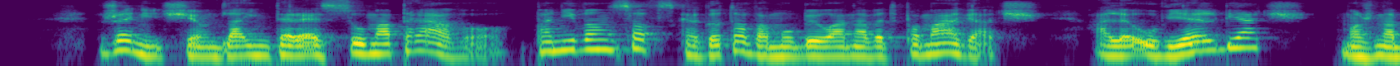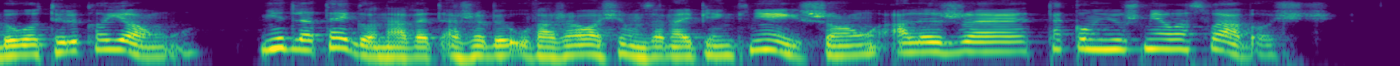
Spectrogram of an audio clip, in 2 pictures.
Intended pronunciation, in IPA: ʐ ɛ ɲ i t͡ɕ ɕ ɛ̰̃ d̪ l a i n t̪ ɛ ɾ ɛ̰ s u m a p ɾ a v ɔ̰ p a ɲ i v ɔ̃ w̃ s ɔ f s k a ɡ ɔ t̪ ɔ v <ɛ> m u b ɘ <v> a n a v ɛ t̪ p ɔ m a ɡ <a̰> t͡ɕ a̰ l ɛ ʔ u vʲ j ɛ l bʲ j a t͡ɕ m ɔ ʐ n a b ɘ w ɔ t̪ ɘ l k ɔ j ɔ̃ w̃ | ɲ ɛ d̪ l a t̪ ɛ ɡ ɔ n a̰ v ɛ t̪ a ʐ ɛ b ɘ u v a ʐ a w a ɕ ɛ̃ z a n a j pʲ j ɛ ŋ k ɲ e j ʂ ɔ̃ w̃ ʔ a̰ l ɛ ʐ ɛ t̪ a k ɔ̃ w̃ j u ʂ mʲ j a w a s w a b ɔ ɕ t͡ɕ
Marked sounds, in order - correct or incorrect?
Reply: incorrect: a, incorrect: w, correct

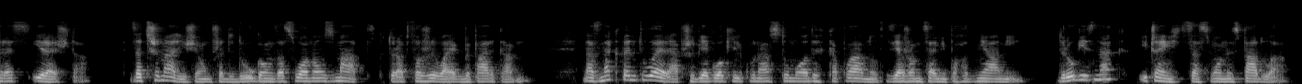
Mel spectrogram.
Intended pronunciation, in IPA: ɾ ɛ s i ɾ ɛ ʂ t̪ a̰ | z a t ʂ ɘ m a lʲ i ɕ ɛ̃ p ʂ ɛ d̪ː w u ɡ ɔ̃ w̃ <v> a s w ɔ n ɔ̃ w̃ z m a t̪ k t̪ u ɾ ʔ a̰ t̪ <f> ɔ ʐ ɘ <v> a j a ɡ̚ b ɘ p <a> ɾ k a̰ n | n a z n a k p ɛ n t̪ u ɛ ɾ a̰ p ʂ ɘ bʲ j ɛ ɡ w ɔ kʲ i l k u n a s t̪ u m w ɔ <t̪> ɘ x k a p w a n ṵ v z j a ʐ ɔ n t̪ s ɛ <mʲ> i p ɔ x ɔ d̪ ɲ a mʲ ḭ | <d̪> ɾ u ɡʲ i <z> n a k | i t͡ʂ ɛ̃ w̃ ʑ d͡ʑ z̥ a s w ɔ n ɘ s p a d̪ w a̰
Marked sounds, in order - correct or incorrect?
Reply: incorrect: z, correct, incorrect: w, correct, incorrect: d̪, correct, correct, correct

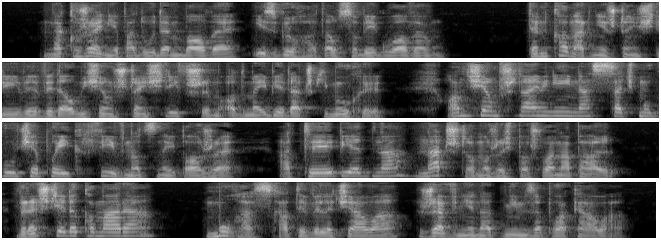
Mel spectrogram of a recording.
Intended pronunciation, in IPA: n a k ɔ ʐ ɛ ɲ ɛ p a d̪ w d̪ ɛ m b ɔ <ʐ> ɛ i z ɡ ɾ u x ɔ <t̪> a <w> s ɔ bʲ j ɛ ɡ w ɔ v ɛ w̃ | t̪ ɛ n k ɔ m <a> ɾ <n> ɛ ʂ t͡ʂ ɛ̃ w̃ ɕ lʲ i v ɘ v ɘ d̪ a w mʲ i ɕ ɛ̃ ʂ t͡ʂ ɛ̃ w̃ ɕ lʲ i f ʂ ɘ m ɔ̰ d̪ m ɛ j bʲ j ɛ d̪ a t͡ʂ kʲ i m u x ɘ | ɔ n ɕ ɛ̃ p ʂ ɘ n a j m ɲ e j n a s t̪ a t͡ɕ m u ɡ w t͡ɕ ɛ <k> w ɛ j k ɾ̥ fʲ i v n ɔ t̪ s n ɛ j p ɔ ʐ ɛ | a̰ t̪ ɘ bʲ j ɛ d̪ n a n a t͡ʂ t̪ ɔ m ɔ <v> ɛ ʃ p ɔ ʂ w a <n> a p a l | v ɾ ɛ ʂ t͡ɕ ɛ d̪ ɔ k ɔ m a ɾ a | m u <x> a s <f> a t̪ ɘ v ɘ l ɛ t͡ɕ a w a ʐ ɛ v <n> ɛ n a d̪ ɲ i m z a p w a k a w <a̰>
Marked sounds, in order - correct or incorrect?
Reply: incorrect: v, correct, correct, correct, incorrect: ɲ, incorrect: p, incorrect: ʐ, correct, correct, incorrect: x, incorrect: ɲ, correct

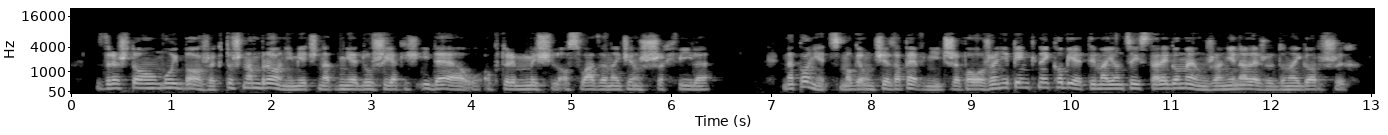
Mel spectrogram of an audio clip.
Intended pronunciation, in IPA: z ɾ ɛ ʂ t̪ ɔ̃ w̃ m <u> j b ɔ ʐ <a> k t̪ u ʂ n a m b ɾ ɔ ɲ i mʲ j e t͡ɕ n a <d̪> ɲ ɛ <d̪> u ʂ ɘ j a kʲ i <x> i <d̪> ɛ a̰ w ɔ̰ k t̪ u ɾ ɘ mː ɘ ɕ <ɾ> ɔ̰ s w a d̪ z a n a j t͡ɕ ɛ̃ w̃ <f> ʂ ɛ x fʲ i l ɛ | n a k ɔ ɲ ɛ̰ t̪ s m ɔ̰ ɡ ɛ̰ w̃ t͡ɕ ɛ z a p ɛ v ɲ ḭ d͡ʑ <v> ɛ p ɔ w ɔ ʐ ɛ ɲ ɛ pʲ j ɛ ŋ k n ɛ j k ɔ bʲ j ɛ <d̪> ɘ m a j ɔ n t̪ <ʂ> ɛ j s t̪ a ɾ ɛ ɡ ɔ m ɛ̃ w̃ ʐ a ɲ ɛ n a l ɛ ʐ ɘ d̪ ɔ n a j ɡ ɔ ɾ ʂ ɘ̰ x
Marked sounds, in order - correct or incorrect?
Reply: correct, incorrect: ɛ, correct, correct, incorrect: ɕ, correct, incorrect: l, incorrect: ʂ, incorrect: ʐ, incorrect: t̪, incorrect: s

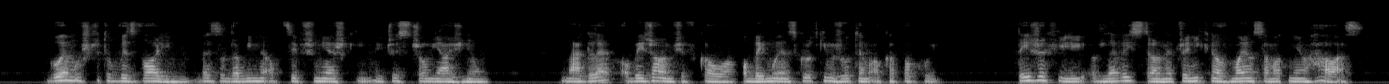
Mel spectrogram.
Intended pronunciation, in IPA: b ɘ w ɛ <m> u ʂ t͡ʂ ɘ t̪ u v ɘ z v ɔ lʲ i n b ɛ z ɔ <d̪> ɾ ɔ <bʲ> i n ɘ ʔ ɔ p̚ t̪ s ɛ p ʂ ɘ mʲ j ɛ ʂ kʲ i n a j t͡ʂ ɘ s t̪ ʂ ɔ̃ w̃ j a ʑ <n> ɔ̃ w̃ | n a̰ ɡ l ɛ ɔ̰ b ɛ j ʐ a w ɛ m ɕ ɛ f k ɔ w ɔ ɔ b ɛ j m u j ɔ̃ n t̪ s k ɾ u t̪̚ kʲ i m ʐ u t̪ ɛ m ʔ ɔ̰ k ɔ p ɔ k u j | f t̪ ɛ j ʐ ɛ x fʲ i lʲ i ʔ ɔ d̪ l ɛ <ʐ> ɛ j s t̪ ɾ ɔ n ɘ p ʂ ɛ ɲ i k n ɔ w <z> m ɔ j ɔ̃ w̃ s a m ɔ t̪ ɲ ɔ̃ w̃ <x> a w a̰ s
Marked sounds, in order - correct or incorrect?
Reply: correct, correct, correct, incorrect: ɲ, incorrect: v, incorrect: v, correct

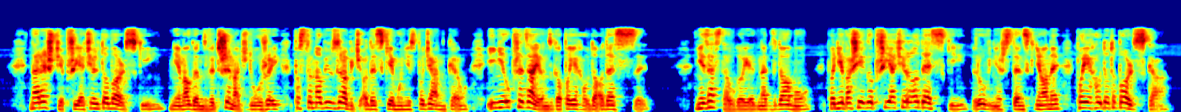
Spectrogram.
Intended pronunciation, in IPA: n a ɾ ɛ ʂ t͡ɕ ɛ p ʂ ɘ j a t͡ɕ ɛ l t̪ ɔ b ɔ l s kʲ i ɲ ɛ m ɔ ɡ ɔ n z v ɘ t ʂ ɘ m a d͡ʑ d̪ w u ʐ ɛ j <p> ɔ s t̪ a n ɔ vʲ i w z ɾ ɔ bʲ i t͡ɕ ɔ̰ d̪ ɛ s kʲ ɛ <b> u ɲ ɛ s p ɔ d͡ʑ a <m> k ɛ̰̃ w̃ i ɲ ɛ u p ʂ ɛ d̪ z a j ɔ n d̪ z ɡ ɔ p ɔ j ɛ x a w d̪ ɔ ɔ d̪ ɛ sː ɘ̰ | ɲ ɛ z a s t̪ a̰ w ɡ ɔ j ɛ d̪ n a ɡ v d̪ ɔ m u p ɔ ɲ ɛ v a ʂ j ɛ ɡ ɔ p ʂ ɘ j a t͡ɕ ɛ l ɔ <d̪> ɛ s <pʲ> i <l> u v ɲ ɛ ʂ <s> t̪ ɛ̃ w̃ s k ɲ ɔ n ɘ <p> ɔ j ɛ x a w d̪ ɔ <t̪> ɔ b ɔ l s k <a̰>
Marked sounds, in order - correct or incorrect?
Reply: correct, incorrect: m, incorrect: ŋ, correct, incorrect: kʲ, incorrect: ɾ, correct, correct, correct, correct

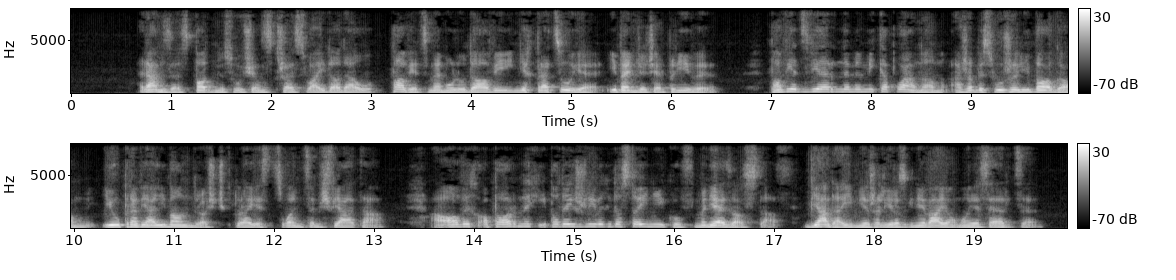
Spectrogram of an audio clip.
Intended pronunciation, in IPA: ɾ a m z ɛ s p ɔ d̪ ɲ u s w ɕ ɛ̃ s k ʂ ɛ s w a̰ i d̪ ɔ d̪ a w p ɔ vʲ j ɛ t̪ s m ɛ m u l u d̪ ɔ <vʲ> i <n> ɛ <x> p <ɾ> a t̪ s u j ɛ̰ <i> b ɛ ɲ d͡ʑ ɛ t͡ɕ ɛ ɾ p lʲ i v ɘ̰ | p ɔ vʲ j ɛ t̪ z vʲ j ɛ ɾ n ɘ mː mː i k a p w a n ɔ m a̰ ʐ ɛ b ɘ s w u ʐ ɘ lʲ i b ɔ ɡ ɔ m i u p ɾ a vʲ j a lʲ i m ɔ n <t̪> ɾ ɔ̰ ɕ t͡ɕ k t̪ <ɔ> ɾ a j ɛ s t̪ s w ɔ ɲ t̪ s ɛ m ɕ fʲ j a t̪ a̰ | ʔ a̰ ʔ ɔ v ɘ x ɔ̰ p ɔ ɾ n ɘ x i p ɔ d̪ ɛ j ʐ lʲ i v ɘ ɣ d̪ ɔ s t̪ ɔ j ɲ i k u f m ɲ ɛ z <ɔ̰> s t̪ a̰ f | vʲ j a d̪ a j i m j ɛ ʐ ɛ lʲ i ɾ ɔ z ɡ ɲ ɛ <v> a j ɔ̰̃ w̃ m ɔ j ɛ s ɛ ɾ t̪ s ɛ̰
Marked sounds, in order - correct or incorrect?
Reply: correct, incorrect: ɲ, correct, correct, correct, incorrect: d̪, incorrect: u, correct, correct

